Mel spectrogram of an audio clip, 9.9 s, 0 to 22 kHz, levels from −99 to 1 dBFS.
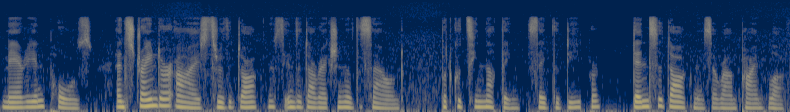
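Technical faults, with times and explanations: Throughout: overdone noise removal. The noise reduction was pushed far too hard on a noisy speech recording, so any frequency band sitting near the tool's noise estimate gets pulled way down or switched off entirely. That takes the quieter parts of the voice along with the noise. What you're left with is a background that drops away and breaks up into little twinkling, warbling specks.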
